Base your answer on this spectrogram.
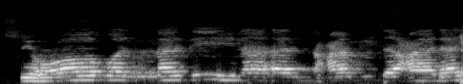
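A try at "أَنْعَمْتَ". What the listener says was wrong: Jangan sa. Ta itu dia nampak angin ketika sukun. Kalau dia dalam keadaan fathah, dalam keadaan berbaris tidak nampak. An'amta ta.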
